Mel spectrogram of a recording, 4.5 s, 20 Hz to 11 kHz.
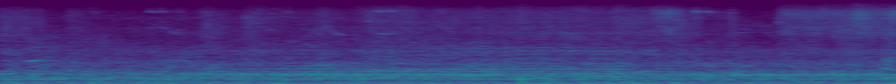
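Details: Kept bees foraging on pitaya (dragon fruit) flowers at La Saline, Réunion Island, on 6 February 2018; a soft, steady low hum of wingbeats runs throughout, with faint higher harmonics and light background hiss.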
